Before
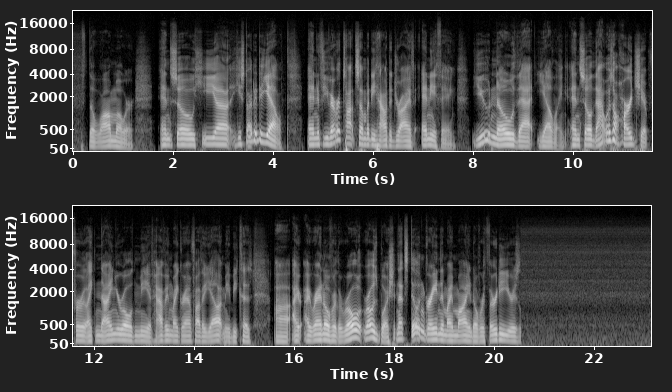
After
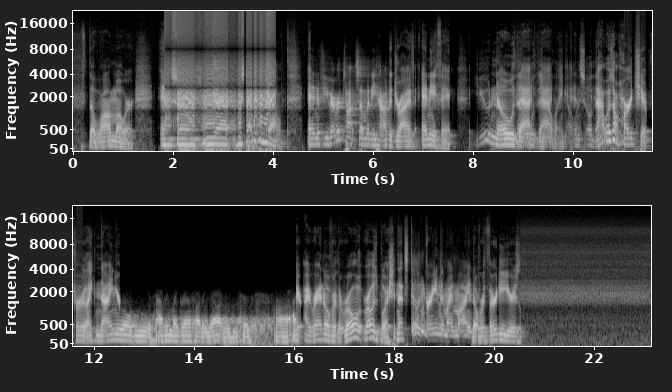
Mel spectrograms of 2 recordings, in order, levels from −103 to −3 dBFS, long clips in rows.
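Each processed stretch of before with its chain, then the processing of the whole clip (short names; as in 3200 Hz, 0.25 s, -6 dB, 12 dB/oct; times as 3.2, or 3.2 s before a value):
1.83–4.06 half-waves squared off + fixed phaser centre 1800 Hz, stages 8 + echo 0.166 s -18 dB
4.75–6.33 air absorption 150 m + resonator 60 Hz, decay 0.7 s
7.52–10.51 auto swell 0.649 s + echo 0.405 s -11 dB
11.02–11.78 G.711 law mismatch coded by A + compressor 2:1, threshold -29 dBFS
12.52–16.05 elliptic low-pass 670 Hz, stop band 70 dB + thinning echo 0.157 s, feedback 71%, level -17 dB + fast leveller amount 50%
18.27–19.56 steep high-pass 230 Hz 96 dB/oct + compressor, threshold -29 dBFS + Doppler distortion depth 0.14 ms
whole clip: band shelf 1800 Hz +12.5 dB 1 oct; notches 50/100/150/200/250/300/350/400/450 Hz; compressor 4:1, threshold -25 dBFS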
